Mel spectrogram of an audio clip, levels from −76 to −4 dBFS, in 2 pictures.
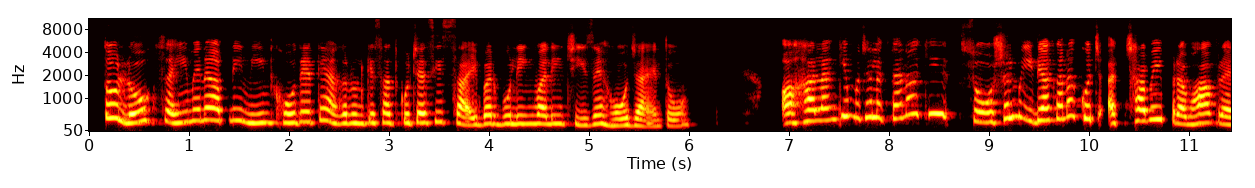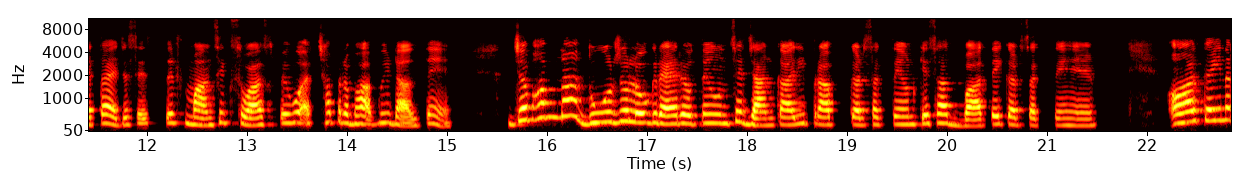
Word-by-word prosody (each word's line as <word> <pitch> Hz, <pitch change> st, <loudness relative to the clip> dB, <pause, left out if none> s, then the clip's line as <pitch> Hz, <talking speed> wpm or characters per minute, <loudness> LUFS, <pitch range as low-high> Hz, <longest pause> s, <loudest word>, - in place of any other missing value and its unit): तो 415 Hz, 0 st, +5 dB
लोग 320 Hz, +1 st, +3 dB
सही 285 Hz, -3 st, 0 dB
में 335 Hz, +1 st, -3 dB
ना 360 Hz, 0 st, +3 dB
अपनी 335 Hz, +1 st, -2 dB
नींद 270 Hz, 0 st, -1 dB
खो 270 Hz, 0 st, +2 dB
देते 300 Hz, +3 st, -4 dB
हैं, 325 Hz, -, +1 dB
अगर 260 Hz, 0 st, 0 dB
उनके 260 Hz, +1 st, -1 dB
साथ 270 Hz, 0 st, 0 dB
कुछ 270 Hz, 0 st, -1 dB
ऐसी 275 Hz, +2 st, +2 dB
साइबर 250 Hz, -4 st, +1 dB
बुलिंग 245 Hz, 0 st, -2 dB
वाली 245 Hz, 0 st, +1 dB
चीज़ें 225 Hz, +2 st, -3 dB
हो 195 Hz, -2 st, 0 dB
जाएँ 180 Hz, -2 st, 0 dB
तो। 180 Hz, -1 st, -3 dB, 1.1 s
अ, 275 Hz, -, +6 dB
हालाँकि 345 Hz, +7 st, +2 dB
मुझे 430 Hz, 0 st, -2 dB
लगता 415 Hz, -2 st, -1 dB
है 400 Hz, -, -3 dB
ना -, -, -2 dB
कि -, -, +3 dB, 0.2 s
सोशल 300 Hz, +7 st, 0 dB
मीडिया 345 Hz, -5 st, +1 dB
का 385 Hz, +2 st, -1 dB
ना 465 Hz, -, -1 dB
कुछ 395 Hz, -1 st, 0 dB
अच्छा 265 Hz, +6 st, +2 dB
भी 370 Hz, +3 st, +1 dB
प्रभाव 260 Hz, +1 st, +3 dB
रहता 225 Hz, +2 st, +1 dB
है, 240 Hz, -4 st, +3 dB
जैसे 210 Hz, -11 st, -6 dB
सिर्फ़ 265 Hz, -, -8 dB
मानसिक 220 Hz, +6 st, -1 dB
स्वास्थ्य 215 Hz, -3 st, +1 dB
पे 265 Hz, -, -1 dB
वो 290 Hz, +2 st, 0 dB
अच्छा 290 Hz, -, -4 dB
प्रभाव 245 Hz, -4 st, +2 dB
भी 275 Hz, 0 st, -6 dB
डालते 195 Hz, +7 st, -2 dB
हैं। 240 Hz, -, -8 dB, 0.7 s
जब 355 Hz, +1 st, +6 dB
हम 430 Hz, +2 st, 0 dB
ना, 475 Hz, 0 st, +3 dB
दूर 285 Hz, +4 st, 0 dB
जो 320 Hz, +3 st, +2 dB
लोग 280 Hz, -2 st, +4 dB
रह 240 Hz, -2 st, +6 dB
रहे 255 Hz, +1 st, +3 dB
होते 245 Hz, +1 st, -2 dB
हैं, 265 Hz, -, -1 dB
उनसे 260 Hz, +3 st, -3 dB
जानकारी 215 Hz, +4 st, +1 dB
प्राप्त 215 Hz, -2 st, 0 dB
कर 215 Hz, -1 st, +1 dB
सकते 215 Hz, +1 st, -7 dB
हैं, 225 Hz, -, -3 dB
उनके 230 Hz, +2 st, -2 dB
साथ 260 Hz, -5 st, 0 dB
बातें 185 Hz, +6 st, +2 dB
कर 220 Hz, -2 st, -1 dB
सकते 200 Hz, -1 st, -8 dB
हैं, 195 Hz, -1 st, -8 dB, 0.8 s
और 285 Hz, +4 st, +5 dB
कहीं 335 Hz, +1 st, +1 dB
न 360 Hz, -, 0 dB
265 Hz, 195 wpm, -23 LUFS, 225-320 Hz, 1.1 s, अ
